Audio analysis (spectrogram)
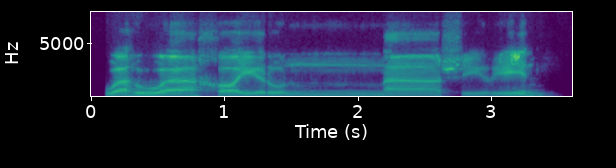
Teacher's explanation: Langsung masuk ke huruf berikutnya yaitu nun, ditandai nunnya ada tasdidnya. Nun tasdid dibaca hunah atau mendengung, ditahan 2 harokat.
